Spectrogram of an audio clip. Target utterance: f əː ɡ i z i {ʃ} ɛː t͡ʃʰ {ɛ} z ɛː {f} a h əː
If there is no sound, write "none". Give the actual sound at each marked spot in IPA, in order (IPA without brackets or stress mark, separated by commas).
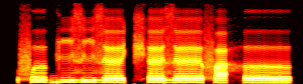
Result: z, ɛ, f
